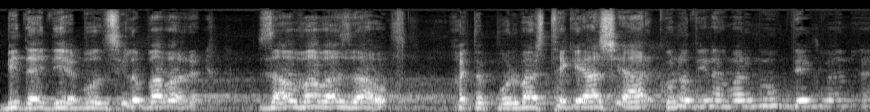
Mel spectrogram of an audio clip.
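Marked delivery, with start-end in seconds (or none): none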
